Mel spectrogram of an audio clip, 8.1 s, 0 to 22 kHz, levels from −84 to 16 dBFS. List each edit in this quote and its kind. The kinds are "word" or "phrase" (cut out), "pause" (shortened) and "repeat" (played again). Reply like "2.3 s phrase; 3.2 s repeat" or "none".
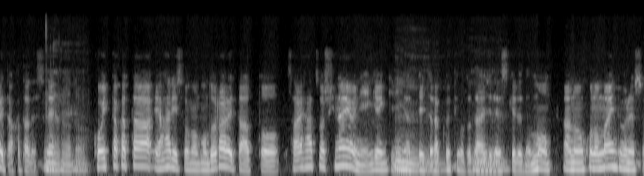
7.0 s pause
